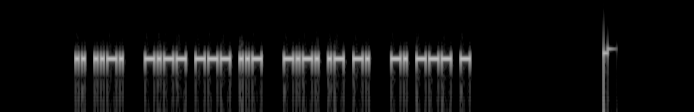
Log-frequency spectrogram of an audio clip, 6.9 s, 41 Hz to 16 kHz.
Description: Morse code, heard as a keyed tone, about 38 wpm, 700 Hz. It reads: IF YOU CAN NOT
